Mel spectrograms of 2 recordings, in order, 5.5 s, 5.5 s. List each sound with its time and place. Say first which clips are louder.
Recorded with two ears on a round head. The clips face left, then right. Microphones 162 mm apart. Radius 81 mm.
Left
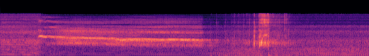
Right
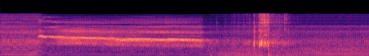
0.6 s a scream: right 2 dB; 75° right (ahead or behind), 4 m; by 3.0 s 70° right (ahead or behind), 3.5 m
3.1 s a zipper: right 1 dB; 15° right (ahead or behind), 2.5 m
